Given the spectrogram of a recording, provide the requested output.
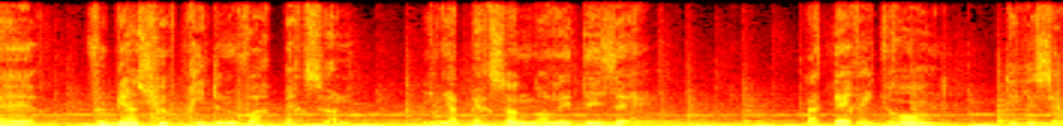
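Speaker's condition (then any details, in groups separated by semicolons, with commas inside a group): No condition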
